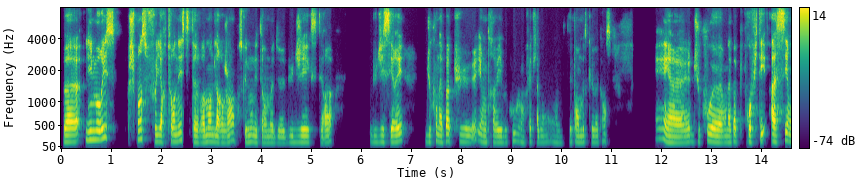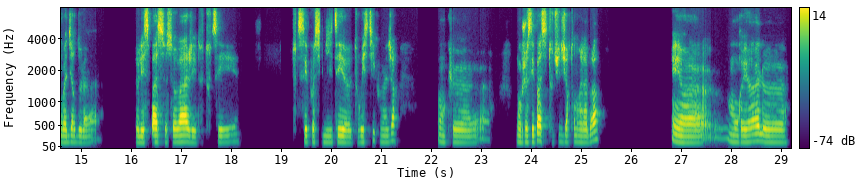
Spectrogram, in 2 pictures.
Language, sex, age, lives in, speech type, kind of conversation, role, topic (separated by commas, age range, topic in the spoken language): French, male, 20-24, France, conversation, unstructured, none, Quel voyage t’a le plus marqué émotionnellement ?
